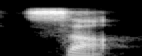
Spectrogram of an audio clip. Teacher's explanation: സ നാവിന്റെ കൂർത്ത അറ്റത്തിന്റെ മുകൾ ഭാഗം 2 വരി മുൻപല്ലുകൾക്കിടയിലായി നിൽക്കുകയും നാവിന്റെ അറ്റം ചെറുതായി താഴെ മുൻപല്ലിന്റെ ഉൾഭാഗത്തുള്ള പള്ളയിൽ സ്പർശിക്കുകയും ചെയ്യും.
